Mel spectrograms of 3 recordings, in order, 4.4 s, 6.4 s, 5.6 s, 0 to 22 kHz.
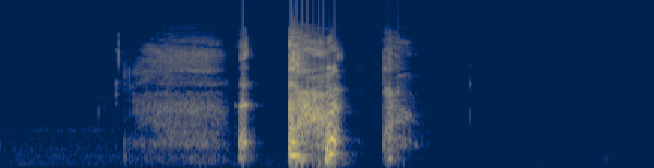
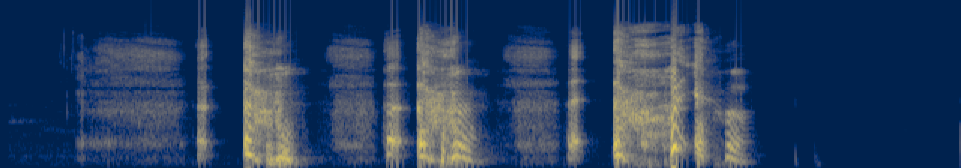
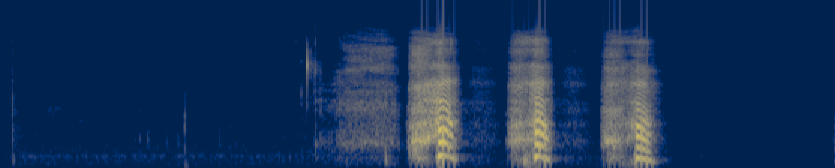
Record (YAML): cough_length: 4.4 s
cough_amplitude: 32767
cough_signal_mean_std_ratio: 0.23
three_cough_length: 6.4 s
three_cough_amplitude: 32768
three_cough_signal_mean_std_ratio: 0.35
exhalation_length: 5.6 s
exhalation_amplitude: 32767
exhalation_signal_mean_std_ratio: 0.25
survey_phase: beta (2021-08-13 to 2022-03-07)
age: 45-64
gender: Female
wearing_mask: 'No'
symptom_cough_any: true
symptom_new_continuous_cough: true
symptom_sore_throat: true
symptom_fatigue: true
symptom_onset: 4 days
smoker_status: Never smoked
respiratory_condition_asthma: false
respiratory_condition_other: false
recruitment_source: Test and Trace
submission_delay: 2 days
covid_test_result: Positive
covid_test_method: ePCR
